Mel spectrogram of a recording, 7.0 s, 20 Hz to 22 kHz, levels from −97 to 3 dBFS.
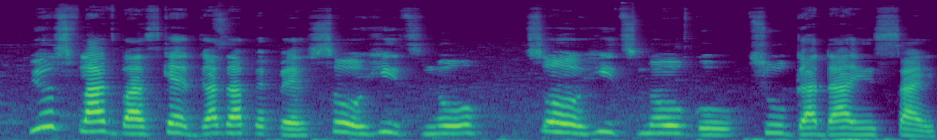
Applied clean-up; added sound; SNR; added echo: classical method log-MMSE.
